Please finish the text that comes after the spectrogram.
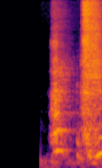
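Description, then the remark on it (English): A single fairly loud sneeze: a short breathy intake followed by a sharp, explosive burst that ends abruptly. “Bless you.”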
